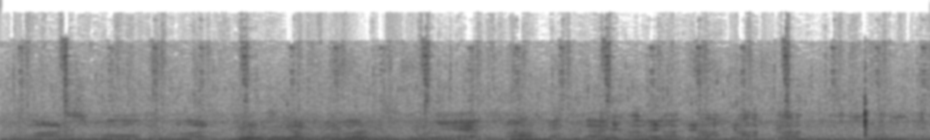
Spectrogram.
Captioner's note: people chattering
